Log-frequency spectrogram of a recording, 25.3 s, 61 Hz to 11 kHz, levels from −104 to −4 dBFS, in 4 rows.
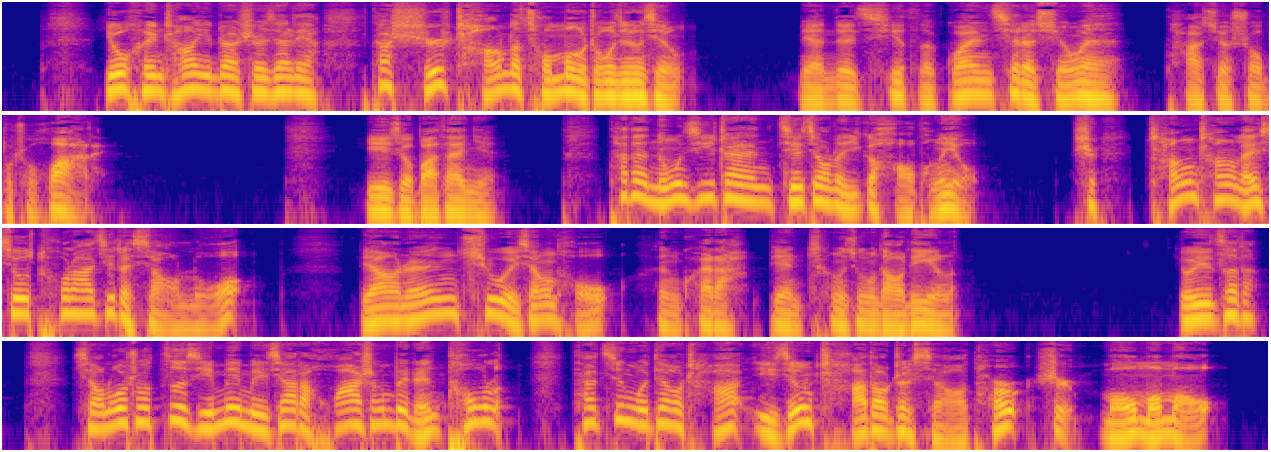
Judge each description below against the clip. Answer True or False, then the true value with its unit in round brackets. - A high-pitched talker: False (125 Hz)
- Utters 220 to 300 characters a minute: True (270 characters per minute)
